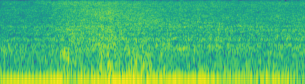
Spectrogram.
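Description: Land Rover Defender's engine running with a steady low drone as it drives through deep floodwater, with the rushing wash of water pushed up by the truck.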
